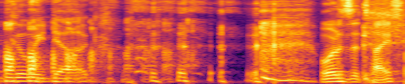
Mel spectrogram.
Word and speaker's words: geoduck: I think it's like it's written like geoduck but it is it's a spell it's said like gooey duck what does it taste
